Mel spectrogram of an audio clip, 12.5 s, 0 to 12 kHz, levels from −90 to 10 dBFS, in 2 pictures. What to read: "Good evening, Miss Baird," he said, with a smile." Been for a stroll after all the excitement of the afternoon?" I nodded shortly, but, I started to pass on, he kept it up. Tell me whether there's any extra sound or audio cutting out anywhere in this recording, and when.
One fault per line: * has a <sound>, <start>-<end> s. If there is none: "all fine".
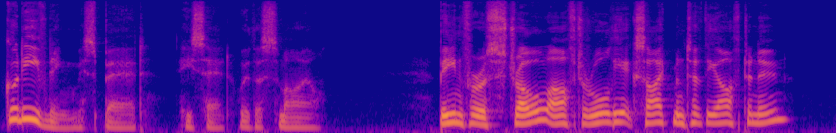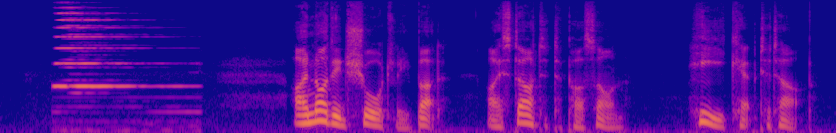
* has a squeak, 6.7-7.8 s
